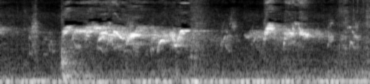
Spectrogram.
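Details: Two short, loud warbled phrases from a caged red-whiskered bulbul: a sliding whistled run followed by a softer, bubbling second phrase, with a brief tap before the song and a soft low hum.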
